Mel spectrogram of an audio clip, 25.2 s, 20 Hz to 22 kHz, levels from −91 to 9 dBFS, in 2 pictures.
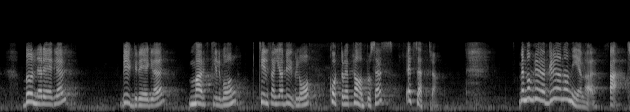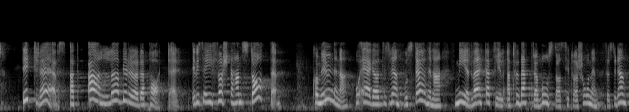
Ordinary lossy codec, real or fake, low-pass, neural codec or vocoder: none; fake; 5.4 kHz; codec, 16 kHz, 2 kbps, X-Codec, HuBERT features, trained on general audio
